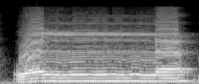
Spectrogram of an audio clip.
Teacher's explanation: Di sini ada bacaan namanya gunnah, yaitu nun yang bertasydid. Cara membacanya menahankan dulu sepanjang 2 harokat sampai 3 harokat. Wanna, baru dilepaskan.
